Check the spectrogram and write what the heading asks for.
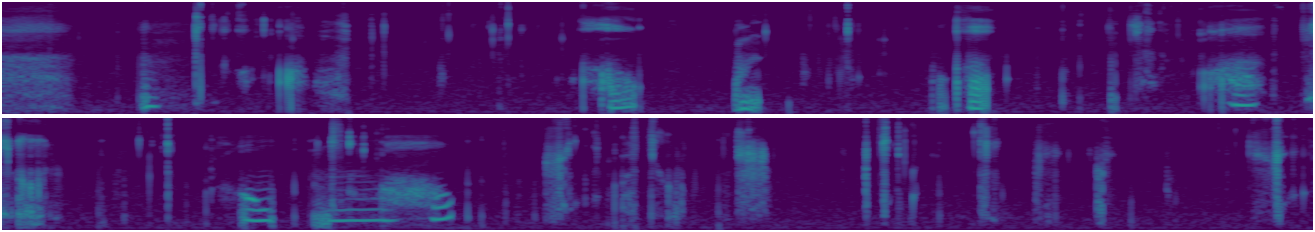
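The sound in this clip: Close, quiet chewing of very hard food, many sharp crunches and bites in irregular clusters, with soft breathy sounds between them.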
